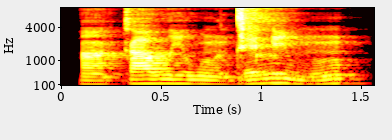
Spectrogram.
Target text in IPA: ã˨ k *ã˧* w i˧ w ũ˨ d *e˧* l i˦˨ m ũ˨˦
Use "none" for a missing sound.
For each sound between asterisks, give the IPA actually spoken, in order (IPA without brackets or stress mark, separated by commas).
a˧, e˨˦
